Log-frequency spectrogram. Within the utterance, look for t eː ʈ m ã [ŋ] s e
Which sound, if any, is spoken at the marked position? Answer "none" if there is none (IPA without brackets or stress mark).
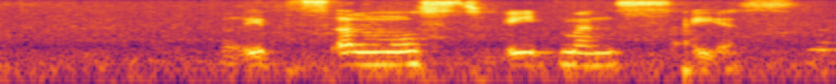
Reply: n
